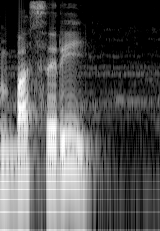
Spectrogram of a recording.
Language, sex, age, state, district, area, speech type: Kashmiri, male, 30-45, Jammu and Kashmir, Anantnag, rural, read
